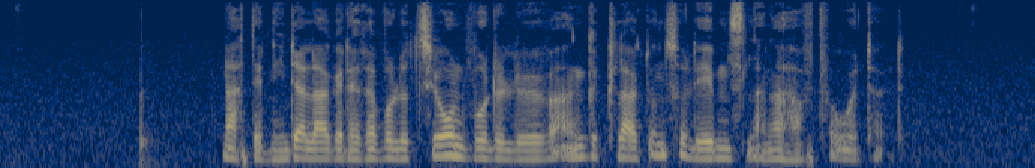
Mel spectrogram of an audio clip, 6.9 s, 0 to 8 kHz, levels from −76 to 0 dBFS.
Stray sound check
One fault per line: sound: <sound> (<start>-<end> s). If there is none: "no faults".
sound: thud (0.9-1.1 s)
